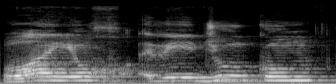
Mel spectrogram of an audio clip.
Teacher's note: وَيُخْرِجُكُمْ، واو کو بغیر کھینچے پڑھیں گے، یا کو خا سے ملائیں گے اس لیے کہ خا ساکن ہے، اور خا کو موٹا کر کے پڑھیں گے، را کو بالکل باریک کر کے پڑھیں گے، جیم کو بغیر کھینچے پڑھنا ہے، کاف کو میم سے ملائیں گے بغیر غننے کے۔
